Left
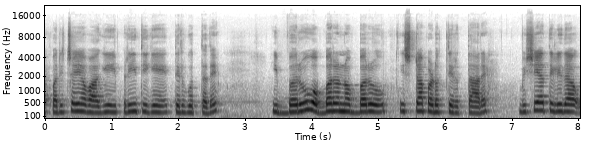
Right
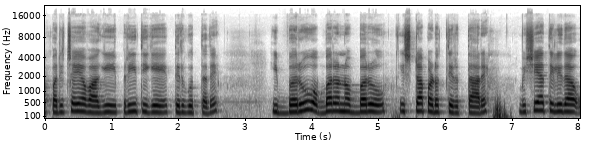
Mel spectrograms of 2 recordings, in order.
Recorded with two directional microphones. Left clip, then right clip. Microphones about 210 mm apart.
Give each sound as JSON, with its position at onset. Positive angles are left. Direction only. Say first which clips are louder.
{"t": 0.1, "sound": "speech", "louder": "right 11 dB", "side_deg": -30}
